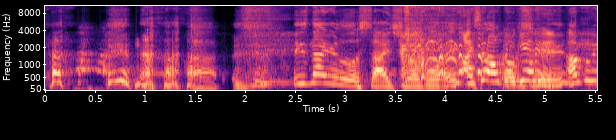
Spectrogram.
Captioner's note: laughs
